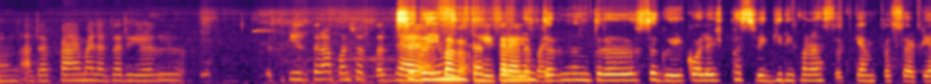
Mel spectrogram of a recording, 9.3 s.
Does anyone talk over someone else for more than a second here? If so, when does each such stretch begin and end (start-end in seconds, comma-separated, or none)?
4.0-5.7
